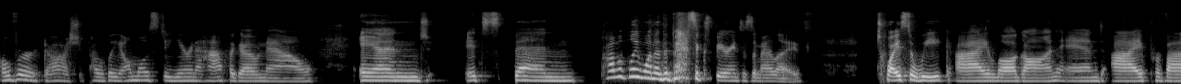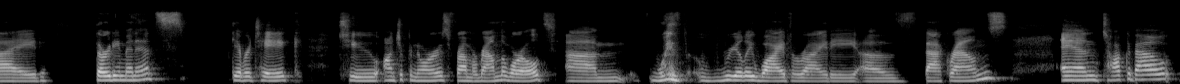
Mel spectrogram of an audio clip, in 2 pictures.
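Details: Adult woman speaking; ordinary speech.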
